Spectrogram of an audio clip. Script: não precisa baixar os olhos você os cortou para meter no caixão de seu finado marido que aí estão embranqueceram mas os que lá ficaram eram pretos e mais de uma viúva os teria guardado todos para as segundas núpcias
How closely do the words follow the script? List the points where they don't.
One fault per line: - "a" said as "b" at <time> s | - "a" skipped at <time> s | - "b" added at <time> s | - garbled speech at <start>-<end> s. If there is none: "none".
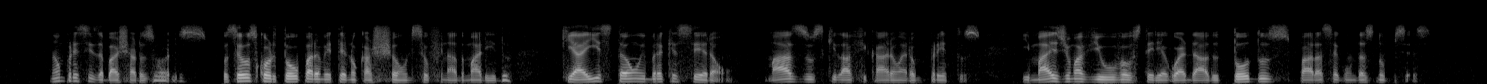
none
